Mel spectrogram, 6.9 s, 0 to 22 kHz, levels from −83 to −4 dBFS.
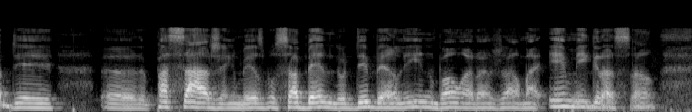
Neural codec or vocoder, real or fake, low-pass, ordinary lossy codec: none; real; none; none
